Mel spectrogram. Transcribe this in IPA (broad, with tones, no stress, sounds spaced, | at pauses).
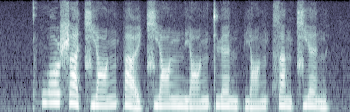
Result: kʰ w ɔ˥ ʂ ä˥˩ t͡ɕ j ɑ˧˥ ŋ p a̰˨˩ ɪ̯ t͡ɕ j ɑ˥ ŋ n̪ j ɑ˧˥ ŋ t̪ ɥ ɛ˥˩ n p j ɑ˧˥ ŋ t͡s a˥˧ n t͡ɕ j ɛ˥˩ n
